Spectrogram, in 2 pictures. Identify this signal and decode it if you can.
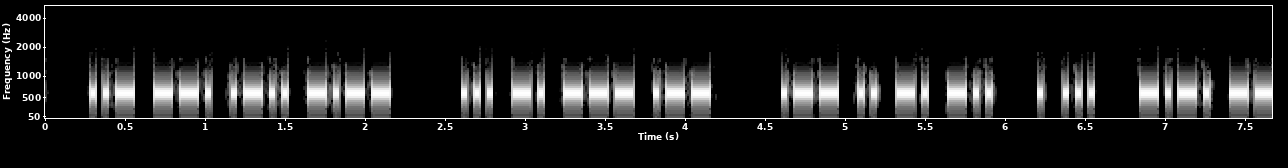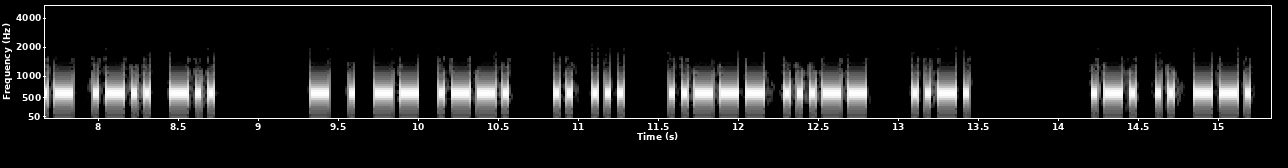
Morse code, heard as a keyed tone, about 30 wpm, 600 Hz. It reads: UGLY SNOW WIND ES COLD TEMP IS 23 F RIG
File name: 30wpm-4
